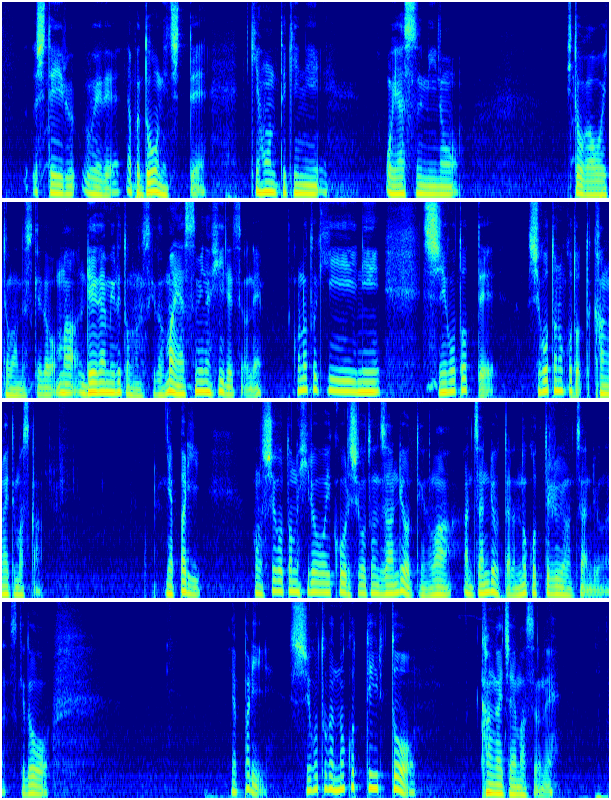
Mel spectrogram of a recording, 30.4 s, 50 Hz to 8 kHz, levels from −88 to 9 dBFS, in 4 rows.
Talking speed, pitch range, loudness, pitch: 290 characters per minute, 115-150 Hz, -32 LUFS, 130 Hz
